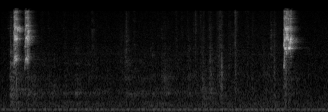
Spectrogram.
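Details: Rosy-faced lovebird, a pet bird, giving two sharp high chirps at the start and another near the end, separated by near silence with faint soft clicks and a low background hum.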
